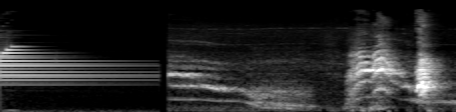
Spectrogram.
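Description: A short chime of ringing notes fades out over the first second and a half. Then a cat gives a long meow that falls in pitch, and a small white dog barks twice, loudly, near the end.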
